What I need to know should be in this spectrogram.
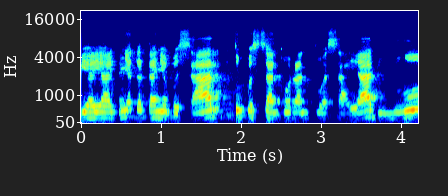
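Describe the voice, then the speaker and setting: A woman with a Malaysian accent speaks at a very slow pace. Her pitch is fairly high and her intonation fairly even. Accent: sounds Malay (Malaysian). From Indonesia. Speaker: businesswoman, former plantation worker. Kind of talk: interview. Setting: video call.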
